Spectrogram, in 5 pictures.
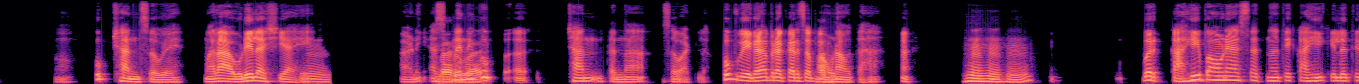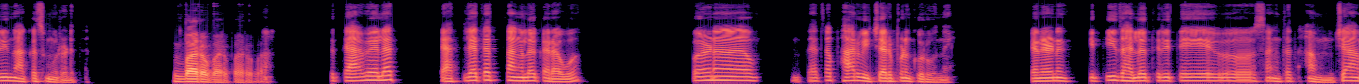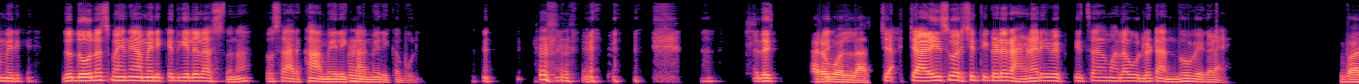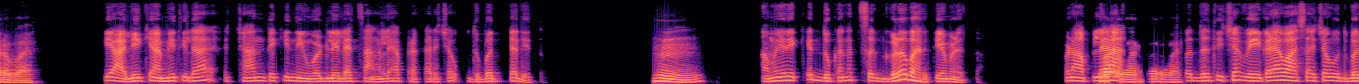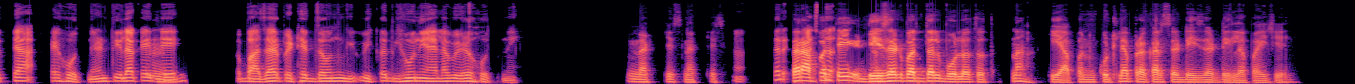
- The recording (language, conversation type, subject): Marathi, podcast, तुम्ही पाहुण्यांसाठी मेनू कसा ठरवता?
- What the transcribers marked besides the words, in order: tapping; chuckle; laugh; in English: "डेझर्टबद्दल"; in English: "डेझर्ट"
